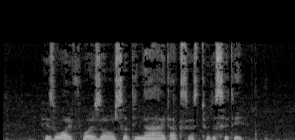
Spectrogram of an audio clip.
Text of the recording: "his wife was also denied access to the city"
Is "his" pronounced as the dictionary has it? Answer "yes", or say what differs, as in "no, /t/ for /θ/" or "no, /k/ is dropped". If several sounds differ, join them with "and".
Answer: yes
